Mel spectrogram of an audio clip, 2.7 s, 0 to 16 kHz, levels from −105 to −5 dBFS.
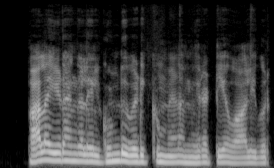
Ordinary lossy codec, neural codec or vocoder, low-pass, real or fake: MP3, 96 kbps; codec, 44.1 kHz, 7.8 kbps, Pupu-Codec; 14.4 kHz; fake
